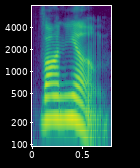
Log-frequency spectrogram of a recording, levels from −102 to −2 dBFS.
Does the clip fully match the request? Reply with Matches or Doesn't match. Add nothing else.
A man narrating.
Doesn't match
